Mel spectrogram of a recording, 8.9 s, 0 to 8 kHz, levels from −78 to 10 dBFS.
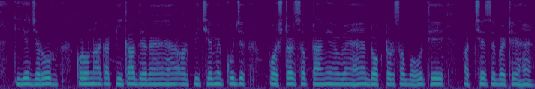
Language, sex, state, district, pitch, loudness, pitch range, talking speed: Hindi, male, Bihar, Madhepura, 180 Hz, -39 LUFS, 175-185 Hz, 175 wpm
